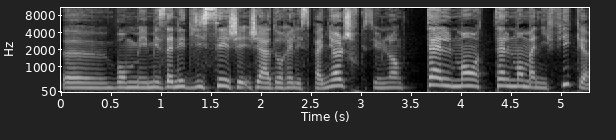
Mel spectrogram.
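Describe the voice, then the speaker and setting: At a fairly quick pace, a woman with a medium pitch and ordinary pitch variation speaks with big swings in loudness on a very clean recording with a silent background. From Lebanon, then France from 17. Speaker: businesswoman and gender-equality advocate. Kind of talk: radio interview. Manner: hesitant, with repeated false starts.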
